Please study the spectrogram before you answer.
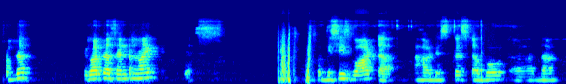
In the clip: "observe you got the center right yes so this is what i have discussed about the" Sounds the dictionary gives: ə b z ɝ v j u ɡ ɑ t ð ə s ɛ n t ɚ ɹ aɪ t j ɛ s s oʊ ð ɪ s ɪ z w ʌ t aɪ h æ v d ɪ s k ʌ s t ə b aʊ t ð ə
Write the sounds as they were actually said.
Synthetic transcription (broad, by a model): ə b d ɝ j u ɡ ɑ t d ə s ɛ n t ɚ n aɪ t j ɛ s s oʊ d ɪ s ɪ z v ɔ t aɪ h æ v d ɪ s k ʌ s t ə b aʊ t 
